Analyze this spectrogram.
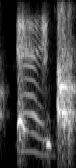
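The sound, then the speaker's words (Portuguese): A dog barks close by, giving two loud barks. The first is drawn out and whiny, and the second is shorter and rougher. “É a Jade, ó, tá aqui pertinho de mim latindo”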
